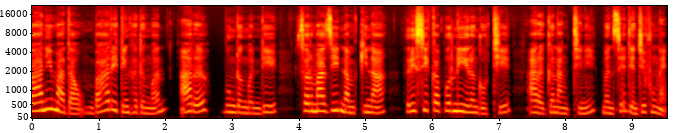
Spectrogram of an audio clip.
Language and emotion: Bodo, neutral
